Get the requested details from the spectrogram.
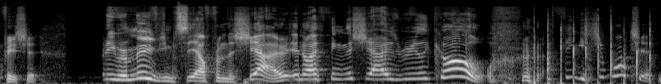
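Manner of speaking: very high, loud, swooping Australian accent. Asked by the other speaker to continue in more Australian accent, repeating the line. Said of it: "I want more Australian accent, please".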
